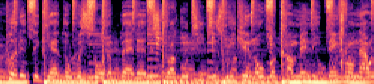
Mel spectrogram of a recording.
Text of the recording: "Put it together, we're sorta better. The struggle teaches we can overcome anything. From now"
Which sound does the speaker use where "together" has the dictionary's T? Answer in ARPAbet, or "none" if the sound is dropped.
T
